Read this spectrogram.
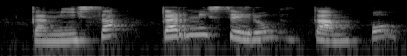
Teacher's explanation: camisa, carnicero, campo, se acentúan en la penúltima sílaba, por lo tanto son palabras graves.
